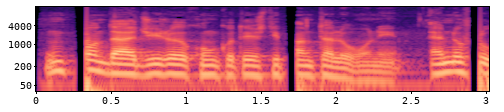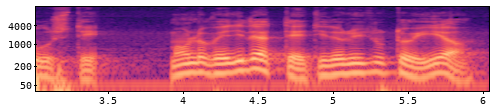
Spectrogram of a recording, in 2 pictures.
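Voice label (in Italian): "deo", dialettale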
